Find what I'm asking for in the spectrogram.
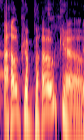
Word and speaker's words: Acapulco: Acapulco? – Acapulco.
